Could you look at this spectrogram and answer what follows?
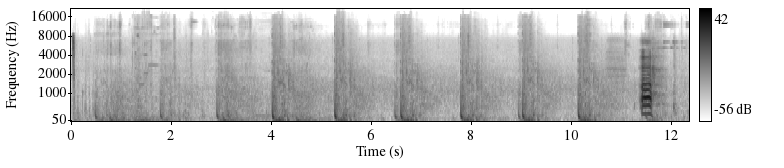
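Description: About nine gunshots come from a weapon in a no-build 50-versus-50 Fortnite match. They fire singly at a slow, steady pace, each one a sharp crack with a short decaying tail, and a brief louder burst comes near the end.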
